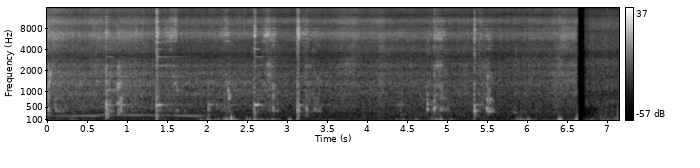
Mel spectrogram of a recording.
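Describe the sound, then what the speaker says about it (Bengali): Potatoes frying with spice masala in a pan for a vegetarian potato-paneer dish, stirred with several sharp spatula scrapes and knocks over a steady close sizzle; a brief tone sounds early on. "মশলাটাকে ভালো করে একটু আলুর সঙ্গে কষিয়ে নেব।"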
